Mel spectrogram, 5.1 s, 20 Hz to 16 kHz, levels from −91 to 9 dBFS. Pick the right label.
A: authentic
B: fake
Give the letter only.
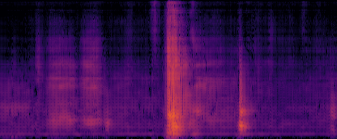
B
